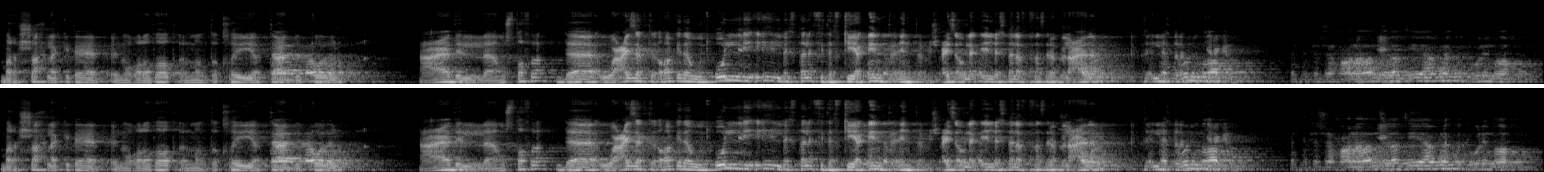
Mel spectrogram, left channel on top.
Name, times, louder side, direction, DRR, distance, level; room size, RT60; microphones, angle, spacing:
voice 1, 0.0-3.4 4.2-11.0 11.4-12.3 13.8-13.9, equal, 5° left, 8 dB, 0.9 m, -25 dB
voice 2, 2.7-3.4 8.5-9.8 10.1-11.1 11.5-12.4 12.9-15.1, right 2 dB, 80° right, 2 dB, 4.8 m, -28 dB
24.0 x 21.5 x 7.9 m, 1.0 s
head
